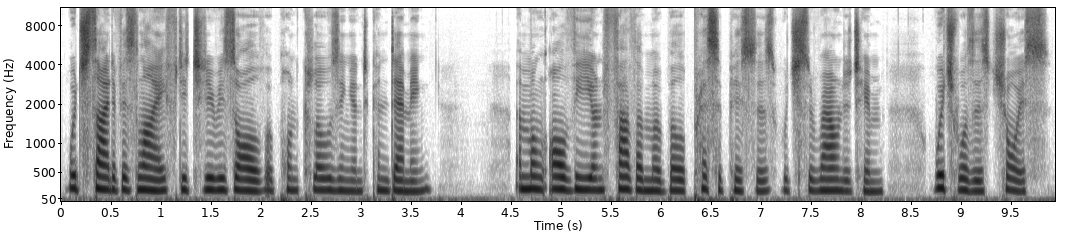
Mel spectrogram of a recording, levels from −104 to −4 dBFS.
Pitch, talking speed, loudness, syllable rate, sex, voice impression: 190 Hz, 145 wpm, -21 LUFS, 4.9 syllables/s, female, slightly feminine, adult-like, fluent, sincere, calm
